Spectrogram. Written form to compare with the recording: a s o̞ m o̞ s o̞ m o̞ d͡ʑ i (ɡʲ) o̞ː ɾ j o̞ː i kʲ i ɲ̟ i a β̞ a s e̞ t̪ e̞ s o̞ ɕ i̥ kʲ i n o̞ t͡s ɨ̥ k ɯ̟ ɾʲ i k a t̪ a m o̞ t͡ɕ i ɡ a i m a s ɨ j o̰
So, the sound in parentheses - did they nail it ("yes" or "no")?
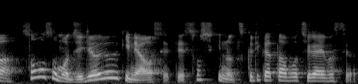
yes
